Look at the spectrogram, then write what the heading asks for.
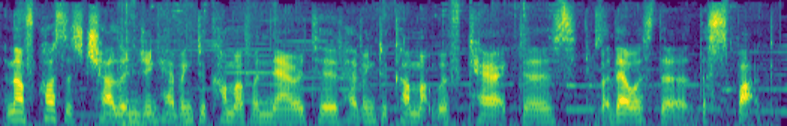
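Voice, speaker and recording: A woman from Singapore chats casually as an interviewed filmmaker, in a fairly low voice. Her phrasing is informal and loose, with music clearly audible behind her. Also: steady tone, fast. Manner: informal, peppered with "like" and "you know".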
